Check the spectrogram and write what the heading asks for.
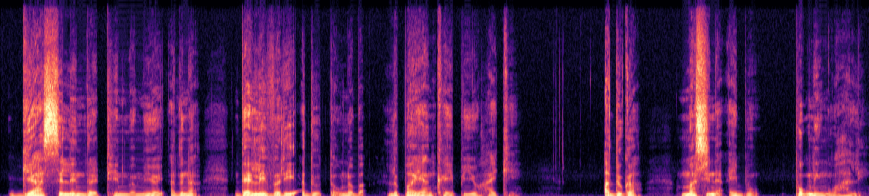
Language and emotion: Manipuri, sad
